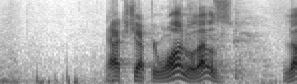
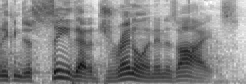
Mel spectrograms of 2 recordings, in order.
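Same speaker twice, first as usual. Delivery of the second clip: normal talking voice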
